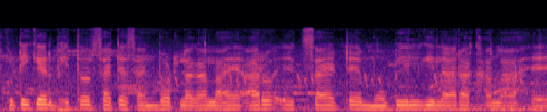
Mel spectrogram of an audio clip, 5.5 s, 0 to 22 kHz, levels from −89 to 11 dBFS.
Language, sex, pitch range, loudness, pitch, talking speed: Sadri, male, 125-135 Hz, -19 LUFS, 130 Hz, 155 wpm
